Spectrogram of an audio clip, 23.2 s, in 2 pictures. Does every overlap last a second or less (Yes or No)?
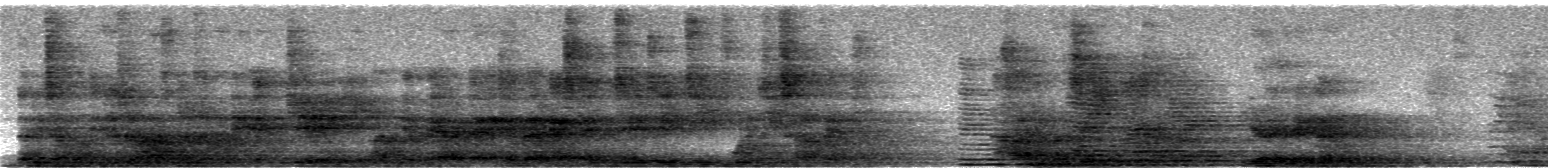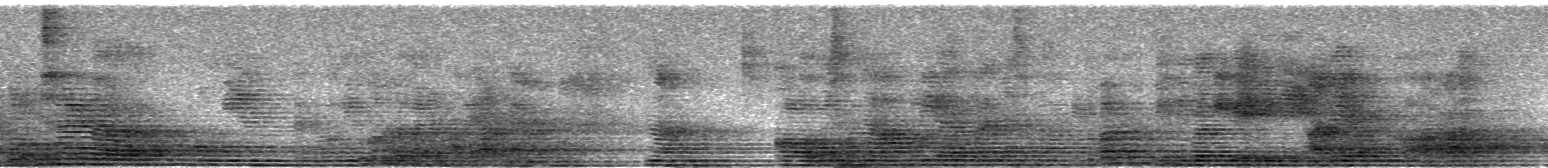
No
